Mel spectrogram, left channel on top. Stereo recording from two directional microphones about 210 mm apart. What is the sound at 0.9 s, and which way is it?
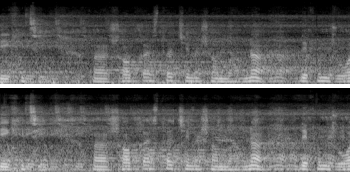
A man's voice, centre (ahead or behind).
